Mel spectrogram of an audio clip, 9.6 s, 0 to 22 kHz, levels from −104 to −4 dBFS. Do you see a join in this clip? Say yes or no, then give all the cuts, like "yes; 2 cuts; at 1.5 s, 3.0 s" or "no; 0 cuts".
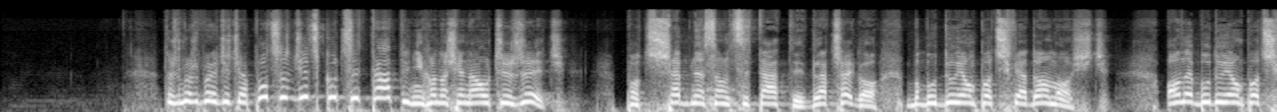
yes; 1 cut; at 6.9 s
